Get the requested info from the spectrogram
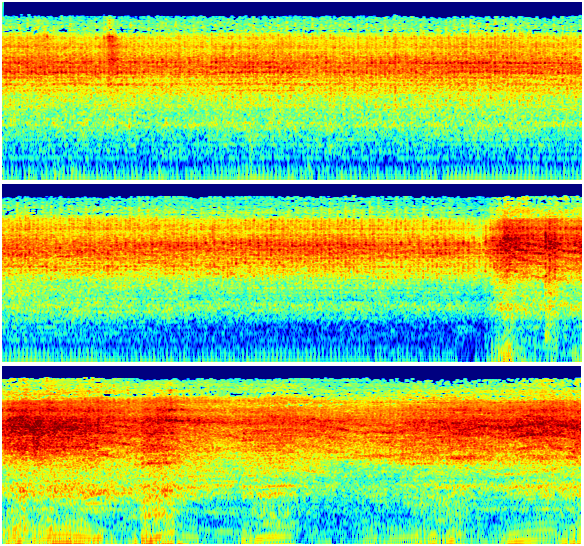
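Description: Ural sidecar motorcycle's air-cooled flat-twin engine idling steadily. About sixteen seconds in it turns suddenly louder and uneven, revving up and down.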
